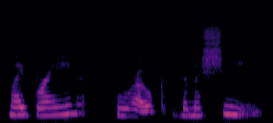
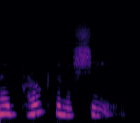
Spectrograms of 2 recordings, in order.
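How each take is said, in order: First: "My brain broke the machine" slowly, word by word; slow emphatic repeat. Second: Said in the usual way. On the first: Acted. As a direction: spell out "My brain broke the machine" at half pace. Emphatic repeat of the same claim.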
